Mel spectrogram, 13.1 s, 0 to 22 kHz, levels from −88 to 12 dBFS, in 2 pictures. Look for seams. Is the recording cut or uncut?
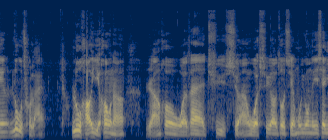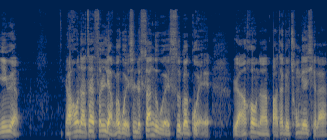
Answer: uncut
